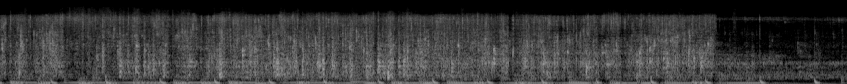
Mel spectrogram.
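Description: Chicken feet deep-frying in a deep fryer's basket of hot oil: a dense, continuous sizzle of pops and crackles that quietens about seven seconds in.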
